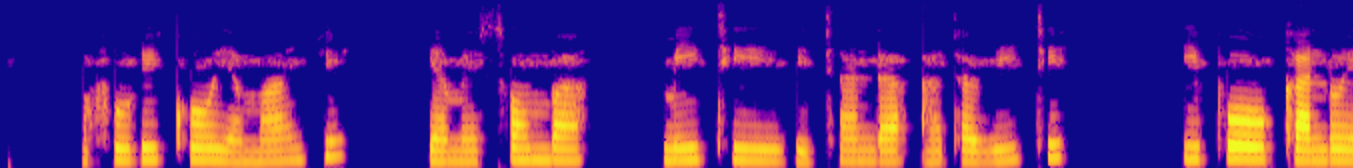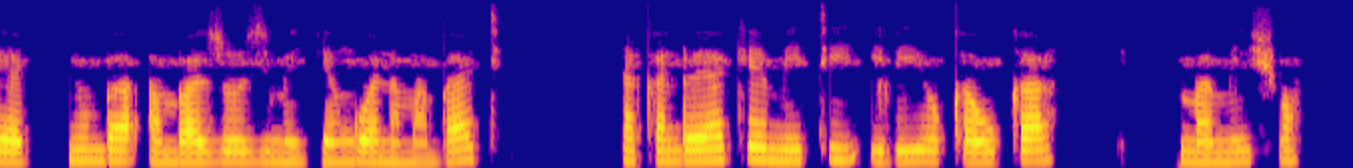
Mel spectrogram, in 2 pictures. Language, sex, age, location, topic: Swahili, female, 25-35, Kisumu, health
